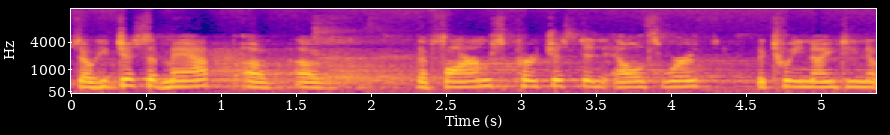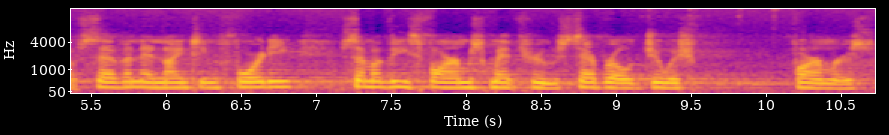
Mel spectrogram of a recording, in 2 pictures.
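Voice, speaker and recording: Over noticeable background noise, a woman at medium pitch talks at a moderate pace with fairly even intonation. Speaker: author and lecturer. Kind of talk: lecture. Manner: halting.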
